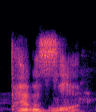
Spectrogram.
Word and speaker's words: panacea: but it's panace p pania how do you pronounce pania pania Panacea and I'll just I'll double check that I'm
